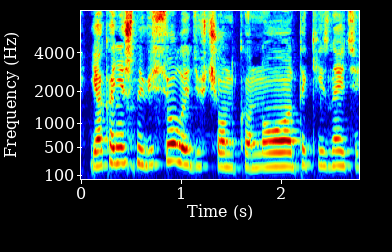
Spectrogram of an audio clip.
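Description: Against a quiet background, a woman speaks in a fairly high pitch with ordinary pitch variation. Her tone is dark, mellow and somewhat breathy. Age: 30s. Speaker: social media user. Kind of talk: casual vlog monologue. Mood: irritated, defensive about comments. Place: home room. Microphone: phone near.

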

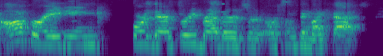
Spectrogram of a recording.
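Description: Over light background noise, a woman talks in a somewhat breathy voice. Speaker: academic conference presenter. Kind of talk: academic presentation, casual phrasing. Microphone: video call.

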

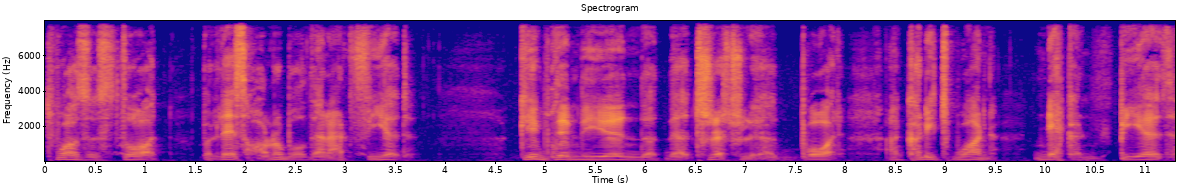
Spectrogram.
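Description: A man's very deep, low voice with long, frequent pauses. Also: fairly slow pace. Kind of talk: mock-Shakespearean rhymed verse. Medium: audio drama. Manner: menacing, mocking.

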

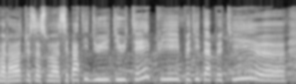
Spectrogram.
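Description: Recorded dry with no echo but with noticeable background noise, a woman speaks with ordinary pitch variation. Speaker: university pedagogy support director. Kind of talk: interview, casual professional chat. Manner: hesitant, many fillers. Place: hall. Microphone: handheld.

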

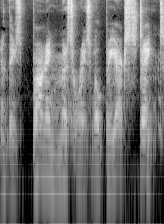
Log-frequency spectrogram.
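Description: This is a man. He uses a put-on character voice. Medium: dub. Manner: grave, mournful.

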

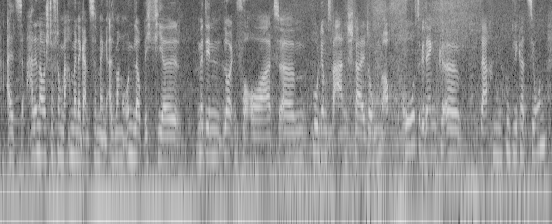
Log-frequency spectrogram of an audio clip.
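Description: A woman keeps a moderate pace while noticeable noise fills the background. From East Germany. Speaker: editor. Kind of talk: interview answer. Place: street.

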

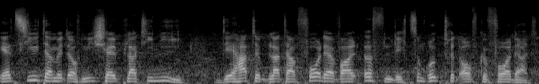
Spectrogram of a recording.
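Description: A man speaks at a moderate pace and medium pitch with ordinary pitch variation, in an unremarkable speaking voice. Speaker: news reporter / narrator. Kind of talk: TV sports news report voice-over.

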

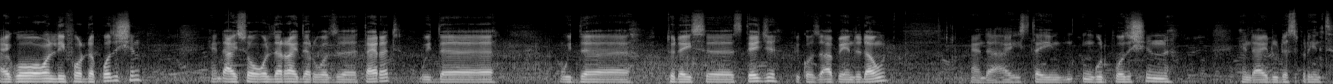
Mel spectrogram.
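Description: A man's voice at a moderate pace with fairly even intonation, long and frequent pauses, a dry sound with no echo, and noticeable background noise. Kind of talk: interview answer. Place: street. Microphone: handheld.

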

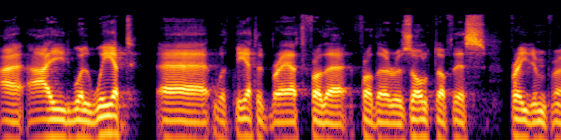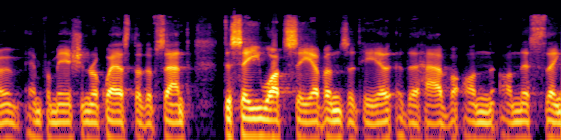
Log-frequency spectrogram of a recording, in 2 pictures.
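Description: A man's low-pitched, fairly bright voice at a fairly slow pace, with little pitch movement and few pauses.

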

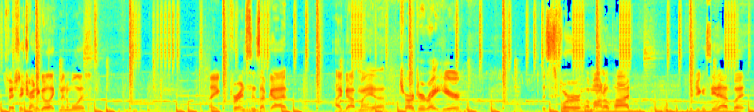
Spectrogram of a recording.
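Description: A man with long, frequent pauses over clear music in the background. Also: moderate pace, dry sound with no echo. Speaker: travel vlogger. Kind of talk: casual vlog chat. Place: open country. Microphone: phone near.

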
